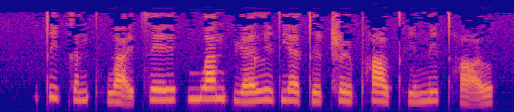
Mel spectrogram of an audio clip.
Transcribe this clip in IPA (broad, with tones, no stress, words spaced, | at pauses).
t̪i˥˩kə˧˥n pʰwa̰˨˩ɪ̯t͡se˥ɪ̯ | mwa˥n pɥɛ˧˥ li˥˧t̪jɛ˥˩t̪i˧˥ ʈ͡ʂɻ̩˥˧pʰɑ˥˩ʊ̯ t̪ʰi˧˥n̪i˥t̪ʰɑ̰˨˩˦ʊ̯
